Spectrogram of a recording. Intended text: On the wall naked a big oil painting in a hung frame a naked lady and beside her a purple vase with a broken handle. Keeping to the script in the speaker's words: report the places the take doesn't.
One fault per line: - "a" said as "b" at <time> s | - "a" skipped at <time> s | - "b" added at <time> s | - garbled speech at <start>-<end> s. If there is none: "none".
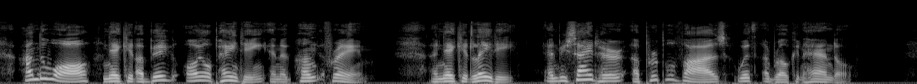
none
